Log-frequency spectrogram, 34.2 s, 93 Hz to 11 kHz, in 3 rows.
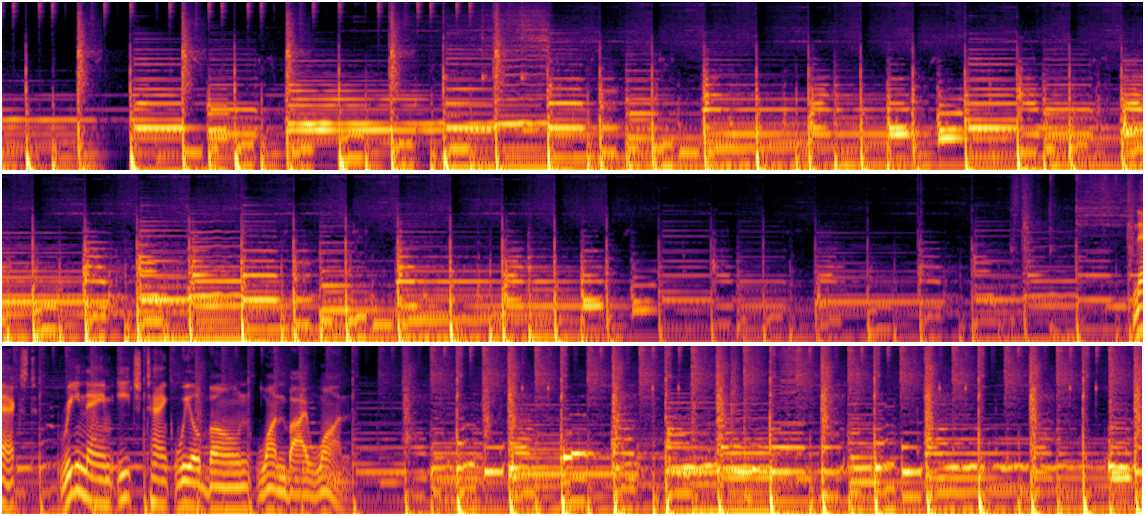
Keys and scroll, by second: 0.5 shift+s, 1.1 z, 1.7 Tab, 2.4 shift+s, 2.8 Tab, 3.9 shift+d, 4.3 shift+s, 5.0 Tab, 5.6 shift+s, 5.9 Tab, 7.0 shift+s, 11.5 z, 11.9 KP_3, 15.5 z, 18.2 z, 20.4 /, 22.9 ., 25.0 F2, 27.4-28.6 typing, 28.7 Return, 30.2 F2, 31.0-34.0 typing, 31.6 Left.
